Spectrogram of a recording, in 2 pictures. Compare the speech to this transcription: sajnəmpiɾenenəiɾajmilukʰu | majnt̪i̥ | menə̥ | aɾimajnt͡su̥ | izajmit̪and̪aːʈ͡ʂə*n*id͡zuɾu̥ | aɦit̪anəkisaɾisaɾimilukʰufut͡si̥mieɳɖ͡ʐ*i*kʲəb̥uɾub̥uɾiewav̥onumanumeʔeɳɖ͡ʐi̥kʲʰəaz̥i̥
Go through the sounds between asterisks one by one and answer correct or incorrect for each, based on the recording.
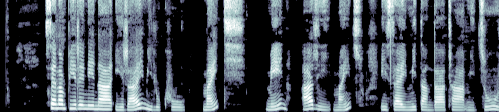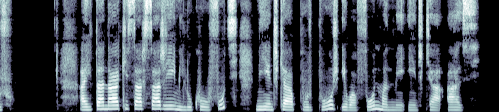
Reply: incorrect: m, correct

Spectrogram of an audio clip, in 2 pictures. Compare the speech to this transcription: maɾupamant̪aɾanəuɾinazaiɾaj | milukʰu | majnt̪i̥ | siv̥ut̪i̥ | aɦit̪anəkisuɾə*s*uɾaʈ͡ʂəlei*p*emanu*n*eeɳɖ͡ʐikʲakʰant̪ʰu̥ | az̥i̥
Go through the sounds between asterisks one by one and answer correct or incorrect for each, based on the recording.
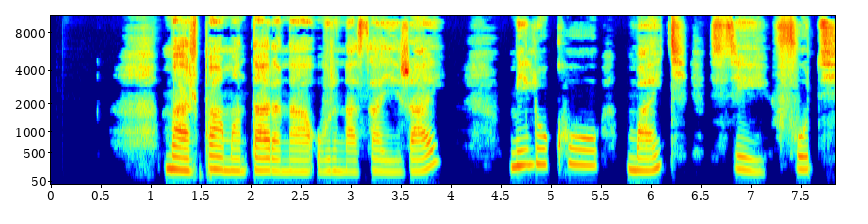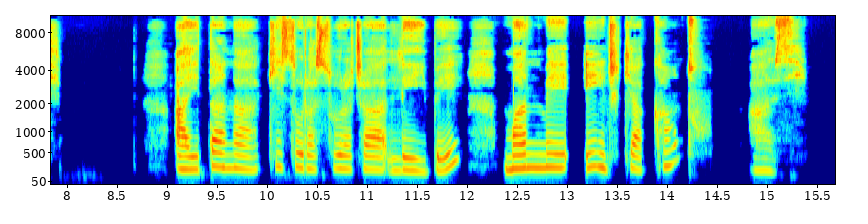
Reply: correct, incorrect: b, incorrect: m

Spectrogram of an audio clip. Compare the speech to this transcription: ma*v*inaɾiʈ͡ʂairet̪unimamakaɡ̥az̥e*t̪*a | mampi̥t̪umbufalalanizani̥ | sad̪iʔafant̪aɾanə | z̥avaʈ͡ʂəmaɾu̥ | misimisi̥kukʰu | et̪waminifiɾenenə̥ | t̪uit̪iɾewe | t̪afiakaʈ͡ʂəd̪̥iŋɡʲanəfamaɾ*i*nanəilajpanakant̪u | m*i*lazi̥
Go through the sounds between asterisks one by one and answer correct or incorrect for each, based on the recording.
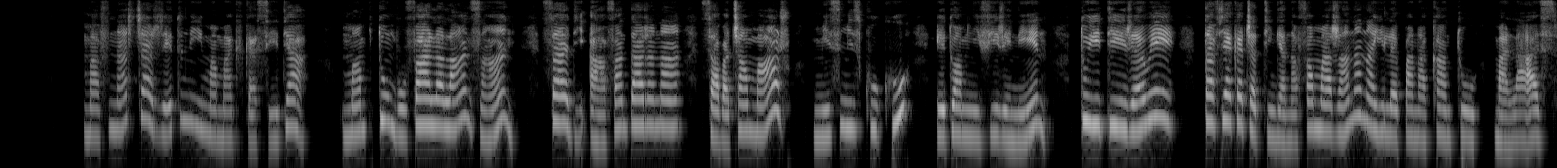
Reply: incorrect: f, correct, incorrect: a, incorrect: a

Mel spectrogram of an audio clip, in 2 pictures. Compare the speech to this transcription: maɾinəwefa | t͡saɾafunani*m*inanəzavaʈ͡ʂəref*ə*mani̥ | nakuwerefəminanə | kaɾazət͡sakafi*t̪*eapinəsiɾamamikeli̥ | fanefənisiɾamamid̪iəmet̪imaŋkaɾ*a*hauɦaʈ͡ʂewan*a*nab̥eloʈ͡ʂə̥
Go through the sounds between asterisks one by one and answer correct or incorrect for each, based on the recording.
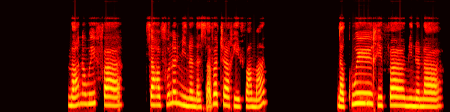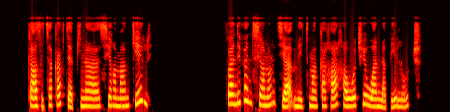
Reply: correct, incorrect: a, incorrect: d̪, correct, incorrect: i

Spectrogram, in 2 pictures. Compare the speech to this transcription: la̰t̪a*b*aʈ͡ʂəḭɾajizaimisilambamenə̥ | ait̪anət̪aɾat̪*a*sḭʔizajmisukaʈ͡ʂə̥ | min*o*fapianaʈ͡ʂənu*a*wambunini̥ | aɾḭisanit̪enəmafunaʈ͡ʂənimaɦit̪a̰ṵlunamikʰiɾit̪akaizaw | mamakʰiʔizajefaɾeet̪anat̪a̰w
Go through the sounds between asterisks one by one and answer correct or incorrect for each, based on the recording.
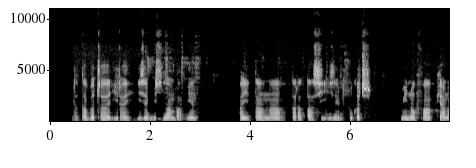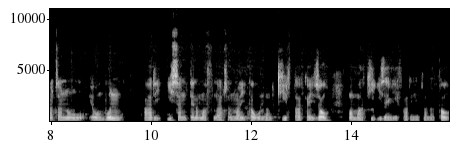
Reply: correct, correct, correct, incorrect: e

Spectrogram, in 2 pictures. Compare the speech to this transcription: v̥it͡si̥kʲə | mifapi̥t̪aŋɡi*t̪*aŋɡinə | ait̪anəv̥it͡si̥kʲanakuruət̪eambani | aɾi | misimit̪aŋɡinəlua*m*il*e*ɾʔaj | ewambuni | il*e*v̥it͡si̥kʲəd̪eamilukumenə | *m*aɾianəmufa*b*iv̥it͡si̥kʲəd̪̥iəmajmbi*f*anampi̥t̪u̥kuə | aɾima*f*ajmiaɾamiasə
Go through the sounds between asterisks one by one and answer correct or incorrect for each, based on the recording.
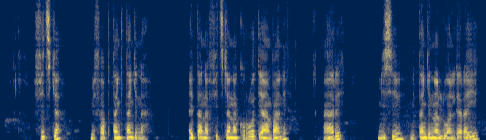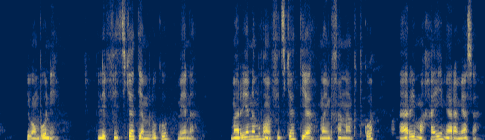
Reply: correct, incorrect: n, correct, correct, correct, incorrect: m, correct, incorrect: h

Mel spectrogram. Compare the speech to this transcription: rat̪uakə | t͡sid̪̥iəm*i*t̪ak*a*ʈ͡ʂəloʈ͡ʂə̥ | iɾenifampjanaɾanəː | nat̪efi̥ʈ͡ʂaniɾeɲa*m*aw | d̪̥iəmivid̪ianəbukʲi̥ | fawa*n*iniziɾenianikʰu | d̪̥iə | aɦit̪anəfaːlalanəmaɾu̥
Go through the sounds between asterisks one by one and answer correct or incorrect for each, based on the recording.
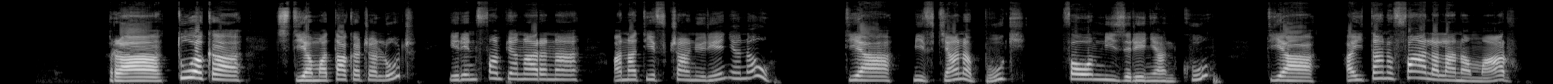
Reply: incorrect: a, correct, incorrect: n, incorrect: m

